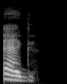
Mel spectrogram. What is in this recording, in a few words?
"egg" us; Oxford Learner's Dictionary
